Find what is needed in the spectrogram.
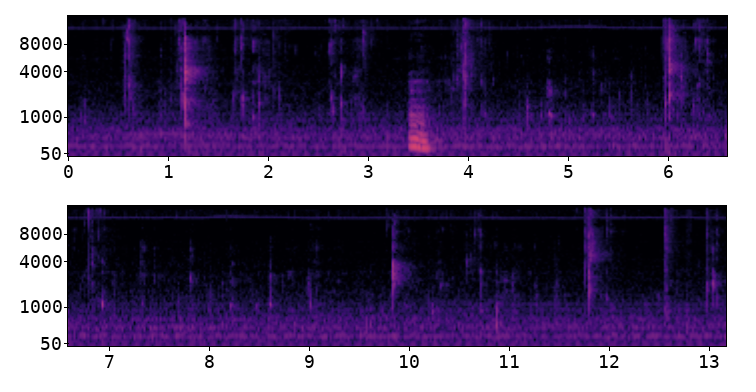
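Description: Close-up chewing and mouth sounds of someone eating soft food, with scattered small clicks. About three and a half seconds in, a short falling 'mm' of pleasure from the eater.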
